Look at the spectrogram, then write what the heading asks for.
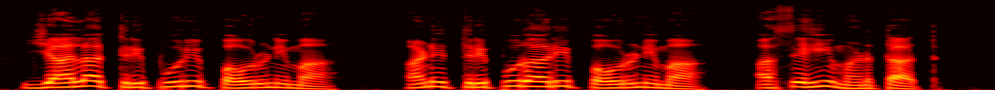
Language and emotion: Marathi, neutral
